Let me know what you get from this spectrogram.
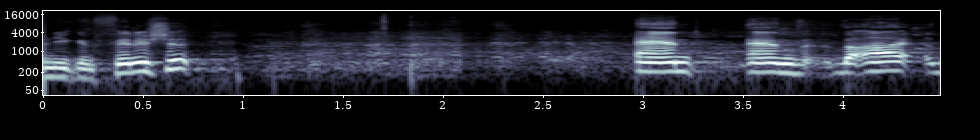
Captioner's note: laughter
